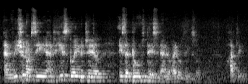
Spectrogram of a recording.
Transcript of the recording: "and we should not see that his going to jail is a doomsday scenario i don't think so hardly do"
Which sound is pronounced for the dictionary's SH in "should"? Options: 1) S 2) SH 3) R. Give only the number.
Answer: 2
